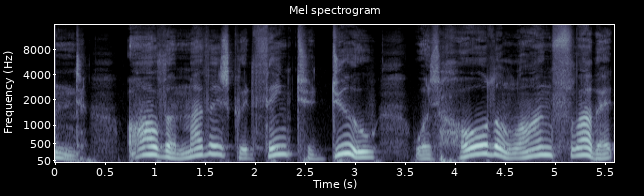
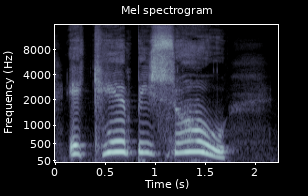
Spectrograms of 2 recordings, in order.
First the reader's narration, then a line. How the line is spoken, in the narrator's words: anxiously muttered many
